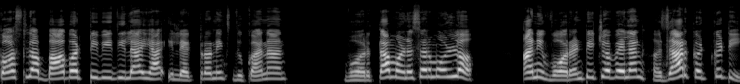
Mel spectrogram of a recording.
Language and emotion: Goan Konkani, angry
